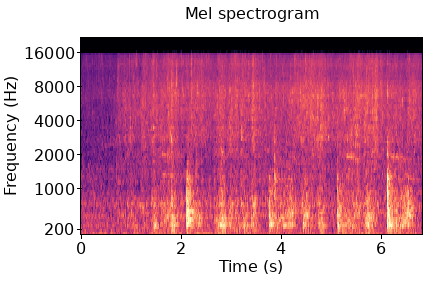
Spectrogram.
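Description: Ground masala paste with green chilli and fresh curry leaves sizzling in hot oil in an aluminium kadai, a wooden spatula scraping and turning it about once a second. The sizzle builds in the first second. It is being fried on low flame until its raw smell cooks off, before the chicken goes in.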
